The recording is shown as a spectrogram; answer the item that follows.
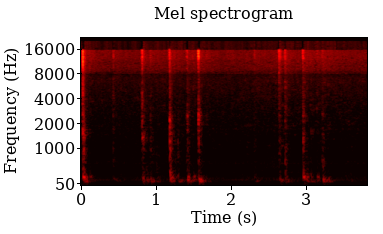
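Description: Keys typed on a computer keyboard in short bursts of crisp clicks, with pauses between the groups, close and fairly quiet.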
